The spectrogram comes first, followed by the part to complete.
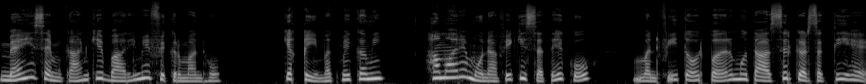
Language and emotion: Urdu, fearful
